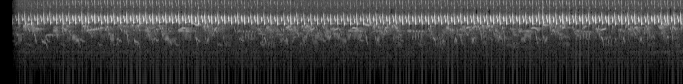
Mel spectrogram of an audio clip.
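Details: Lanceolated warbler singing at length in the early morning at Wakka Primeval Flower Garden, Hokkaido, Japan: a continuous, very high, insect-like reeling trill of rapid ticking pulses that runs without a break, with faint chirps of other birds beneath.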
